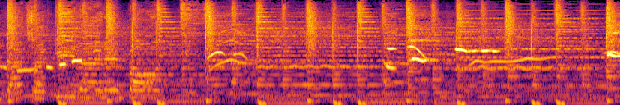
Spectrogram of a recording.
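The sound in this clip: Whistling carries the melody of a song, bright and wavering over a backing of steady drums and instruments, with phrases recurring across the passage.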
